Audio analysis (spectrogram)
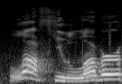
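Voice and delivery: put-on loud, high pirate cry, no Irish accent; just shout it like a sailor; own-way read. Smee yelling at his mate, plain pirate shout. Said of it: "gonna read it my own way".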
